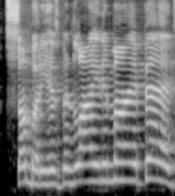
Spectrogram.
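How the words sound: It is said in a loud, big voice.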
